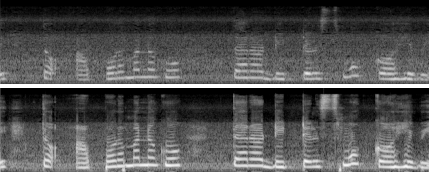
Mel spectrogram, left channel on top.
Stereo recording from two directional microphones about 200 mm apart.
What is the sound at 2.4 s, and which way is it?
Speech, 65° right (ahead or behind).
